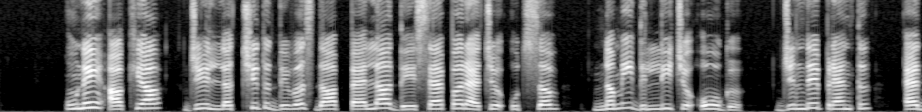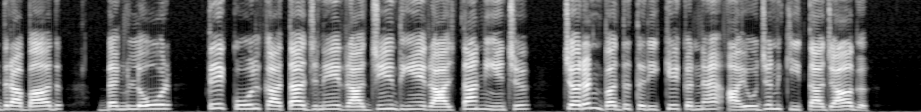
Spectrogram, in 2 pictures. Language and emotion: Dogri, neutral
